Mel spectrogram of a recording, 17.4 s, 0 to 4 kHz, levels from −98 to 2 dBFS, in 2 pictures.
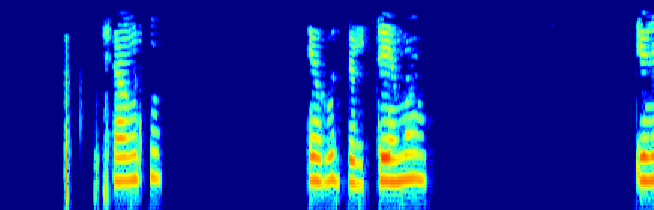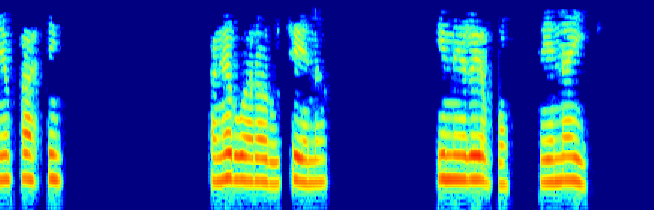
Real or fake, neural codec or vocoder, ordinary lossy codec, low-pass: real; none; MP3, 16 kbps; 3.6 kHz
